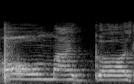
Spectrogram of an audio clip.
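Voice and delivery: high, slow, drawn-out gasp of words; scandalized shock. Retold or imitated. Onlooker shocked at Eddie's offer, scandalized. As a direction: stretch it out, high and aghast.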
